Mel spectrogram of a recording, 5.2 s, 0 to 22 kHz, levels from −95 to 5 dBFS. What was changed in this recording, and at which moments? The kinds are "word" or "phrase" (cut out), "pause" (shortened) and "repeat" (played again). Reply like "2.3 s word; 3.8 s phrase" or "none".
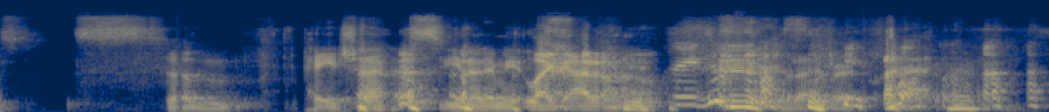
none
